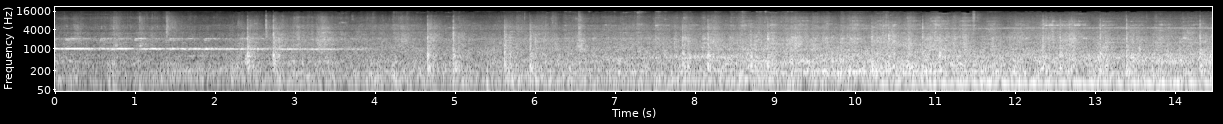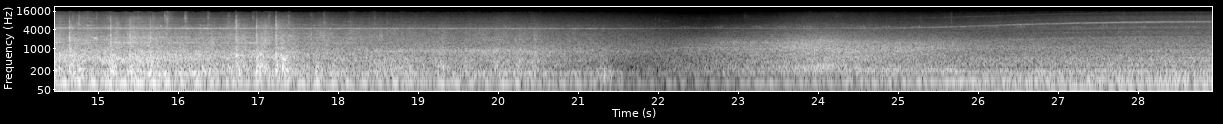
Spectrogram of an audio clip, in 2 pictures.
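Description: Canadian Pacific track evaluation train passing close by: steel wheels clicking over rail joints and a diesel locomotive's rumble swelling as it goes past, then fading away. A steady high ringing tone is heard in the first few seconds. Near the end a diesel locomotive approaches again from a distance.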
